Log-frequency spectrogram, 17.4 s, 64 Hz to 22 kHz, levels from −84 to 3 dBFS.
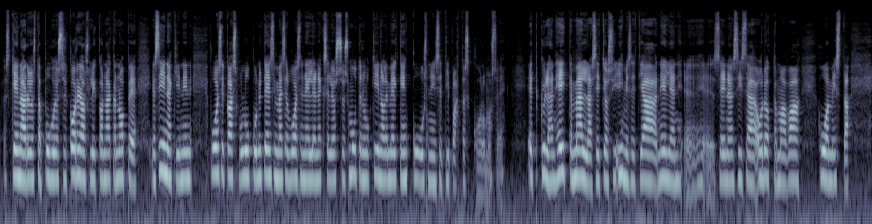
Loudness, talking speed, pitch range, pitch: -24 LUFS, 140 wpm, 200-215 Hz, 205 Hz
